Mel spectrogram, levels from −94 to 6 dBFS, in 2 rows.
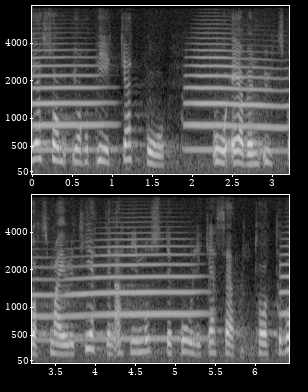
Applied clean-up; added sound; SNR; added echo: none; Trumpet; 6 dB; none.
